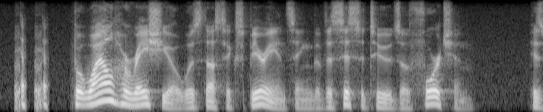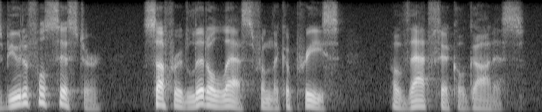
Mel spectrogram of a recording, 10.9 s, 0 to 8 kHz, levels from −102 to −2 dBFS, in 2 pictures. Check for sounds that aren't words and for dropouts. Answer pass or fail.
fail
